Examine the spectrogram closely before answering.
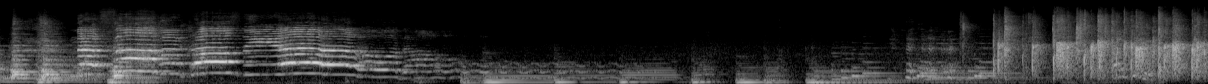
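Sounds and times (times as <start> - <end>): plucked upright bass: 0.0 - 1.8, 4.6 - 10.2
acoustic string band: 0.0 - 2.3, 4.6 - 10.6.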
